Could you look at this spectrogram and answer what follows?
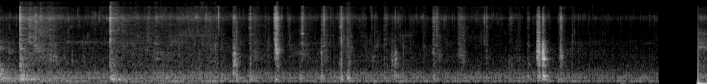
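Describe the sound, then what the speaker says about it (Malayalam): Onions frying in a pan for chicken chukka are stirred, with irregular spatula scrapes and knocks over a steady sizzle, close and fairly loud, before a brief silence at the end. "നന്നായിട്ട് മിക്സ് ചെയ്ത് ഇളക്കി ഇളക്കി അതിലേക്ക് യോജിപ്പിച്ചെടുക്കാം"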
